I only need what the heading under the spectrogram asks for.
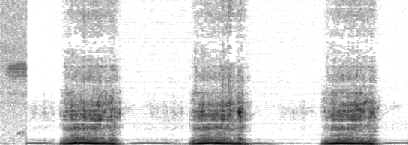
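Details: Lions, old and young, give three deep, rumbling roars, each about half a second long and evenly spaced, over a constant low droning hum.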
